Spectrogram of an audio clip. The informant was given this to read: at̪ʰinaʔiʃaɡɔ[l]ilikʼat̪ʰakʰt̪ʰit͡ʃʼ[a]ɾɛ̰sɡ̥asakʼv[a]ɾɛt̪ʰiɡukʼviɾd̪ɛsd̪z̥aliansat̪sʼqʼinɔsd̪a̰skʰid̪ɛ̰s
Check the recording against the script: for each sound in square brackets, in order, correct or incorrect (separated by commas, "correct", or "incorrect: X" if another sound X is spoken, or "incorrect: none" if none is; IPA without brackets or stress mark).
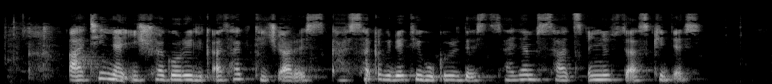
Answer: incorrect: ɾ, correct, incorrect: i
